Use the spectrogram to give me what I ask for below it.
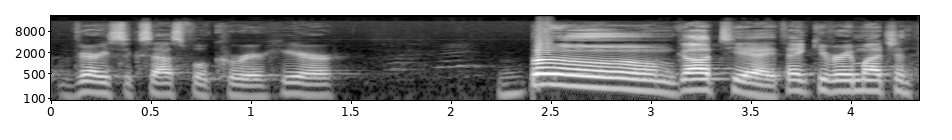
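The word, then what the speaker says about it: Gotye: charts after a very successful career here boom Gautier thank you very much and thank you for finally teaching me how to pronounce that because many a DJ in the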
